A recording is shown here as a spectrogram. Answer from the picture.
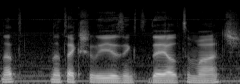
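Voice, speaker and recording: Over background music, a man speaks at a fairly quick pace in a fairly low pitch with ordinary pitch variation. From Poland. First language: Polish. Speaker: flight sim streamer. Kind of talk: live gameplay commentary. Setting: live stream.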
